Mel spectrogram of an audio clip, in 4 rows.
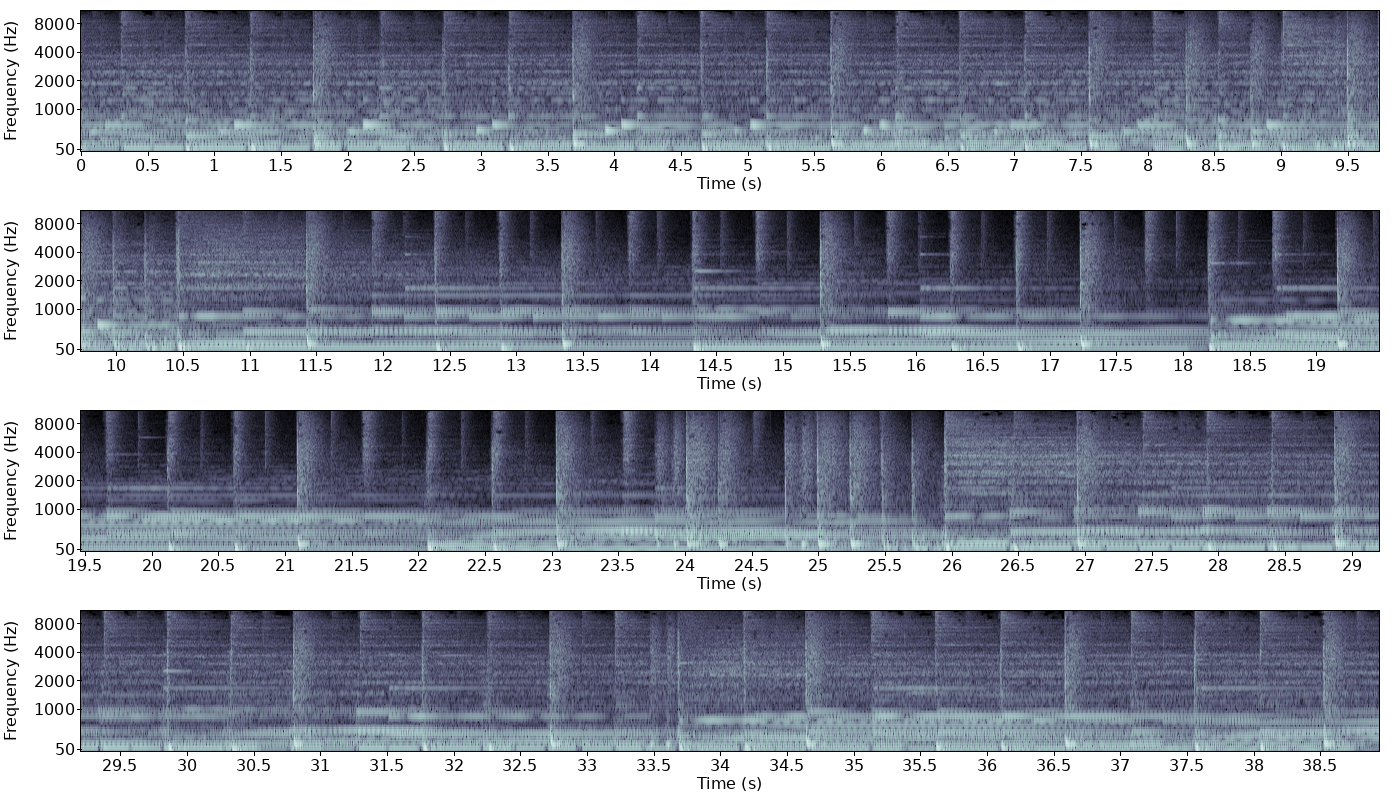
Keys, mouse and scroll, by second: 0.2-0.5 ctrl+shift+scroll down 3, 2.0 click, 3.4 ctrl+d, 4.0-4.5 ctrl+scroll up 3, 5.7 ctrl+shift+click, 7.2-8.7 ctrl+drag, 9.3 click, 10.9 click, 11.3 click, 12.2 click, 13.3 click, 15.1 click, 16.3 click, 17.3 KP_5, 19.0 click, 21.6 click, 22.4 click, 24.4 ctrl+d, 26.0 click, 26.9 ctrl+scroll up 1, 27.8-29.6 ctrl+shift+drag, 30.1-31.4 ctrl+drag, 32.5-36.4 ctrl+shift+drag, 37.0 click, 37.6 click, 38.5 shift+Right.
